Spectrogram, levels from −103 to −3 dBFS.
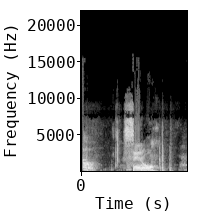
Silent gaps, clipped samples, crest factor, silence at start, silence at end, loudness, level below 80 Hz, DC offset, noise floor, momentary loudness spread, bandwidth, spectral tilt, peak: none; under 0.1%; 16 dB; 0 s; 0 s; -15 LUFS; -42 dBFS; under 0.1%; -35 dBFS; 19 LU; 15 kHz; -3 dB/octave; -2 dBFS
